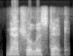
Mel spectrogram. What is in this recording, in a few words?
"naturalistic", American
